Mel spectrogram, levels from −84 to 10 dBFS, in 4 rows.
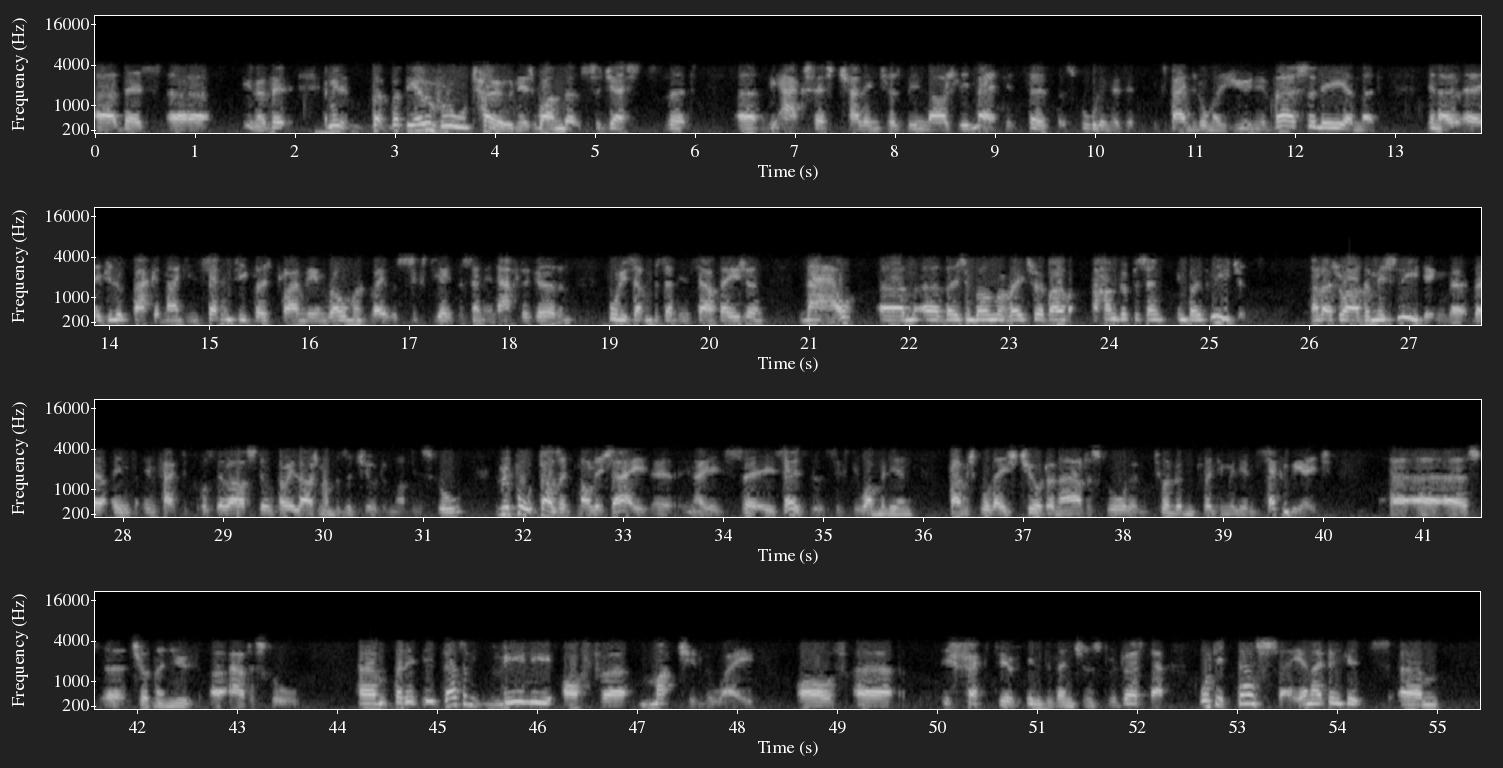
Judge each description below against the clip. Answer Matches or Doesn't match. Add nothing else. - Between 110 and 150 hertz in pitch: Matches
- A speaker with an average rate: Matches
